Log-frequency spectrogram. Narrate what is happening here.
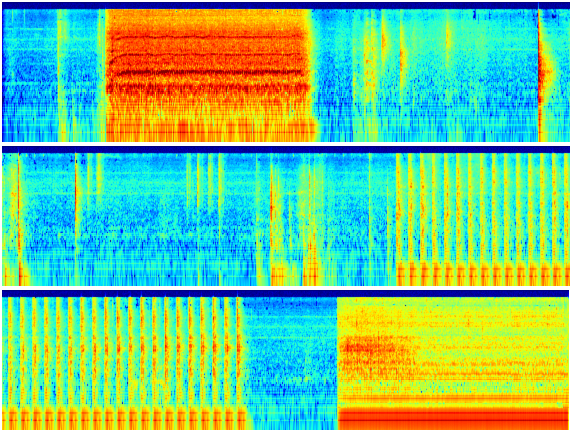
I prepare a coffee using the coffee machine. I start the machine and place a cup underneath while handling a spoon and cup on the counter.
